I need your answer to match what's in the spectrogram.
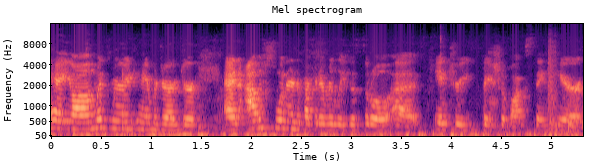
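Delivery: plain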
